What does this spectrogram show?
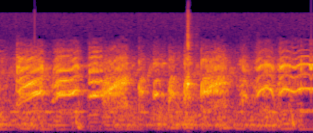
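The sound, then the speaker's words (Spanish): A dwarf character in a Hanna-Barbera cartoon series imitates a rooster to entertain Pérez: a steady, warbling stream of crowing and clucking sounds, fairly loud and mid-pitched, lasting about three seconds with no ordinary speech. “Le dice, mira, yo soy un gaño.”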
